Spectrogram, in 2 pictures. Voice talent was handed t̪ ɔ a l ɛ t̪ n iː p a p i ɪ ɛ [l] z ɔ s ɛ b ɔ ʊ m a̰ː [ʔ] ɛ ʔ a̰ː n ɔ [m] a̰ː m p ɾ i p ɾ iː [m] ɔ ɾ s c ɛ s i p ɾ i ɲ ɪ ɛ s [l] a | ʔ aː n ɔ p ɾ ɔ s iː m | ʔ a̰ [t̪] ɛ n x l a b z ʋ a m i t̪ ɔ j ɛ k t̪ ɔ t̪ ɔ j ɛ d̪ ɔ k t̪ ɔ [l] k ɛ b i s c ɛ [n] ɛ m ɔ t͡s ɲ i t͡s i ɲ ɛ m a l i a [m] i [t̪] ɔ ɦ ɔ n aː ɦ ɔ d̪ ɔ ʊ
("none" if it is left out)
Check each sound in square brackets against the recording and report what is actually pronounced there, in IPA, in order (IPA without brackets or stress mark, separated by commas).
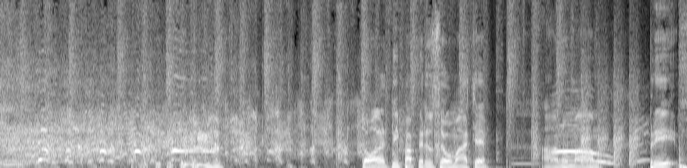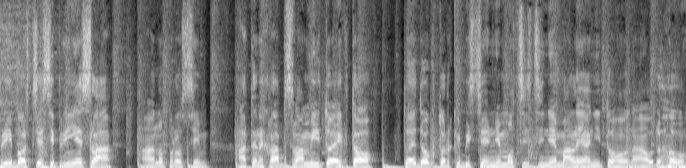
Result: ɾ, c, m, b, l, t̪, ɾ, ɲ, ɲ, t̪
